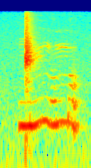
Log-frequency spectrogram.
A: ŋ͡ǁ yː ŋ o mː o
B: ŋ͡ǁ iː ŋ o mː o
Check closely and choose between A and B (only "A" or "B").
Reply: A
